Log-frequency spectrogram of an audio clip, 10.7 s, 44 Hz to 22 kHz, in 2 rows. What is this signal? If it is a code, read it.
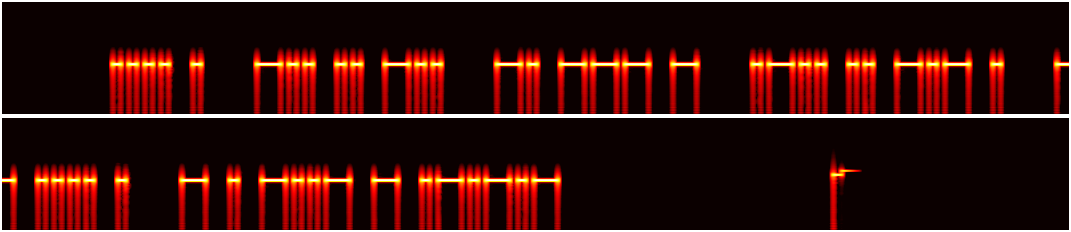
Morse code, heard as a keyed tone, about 30 wpm, 700 Hz. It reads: HE DID NOT LIKE THE TEXT.
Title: Sentences from Top 1200 Words 30wpm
